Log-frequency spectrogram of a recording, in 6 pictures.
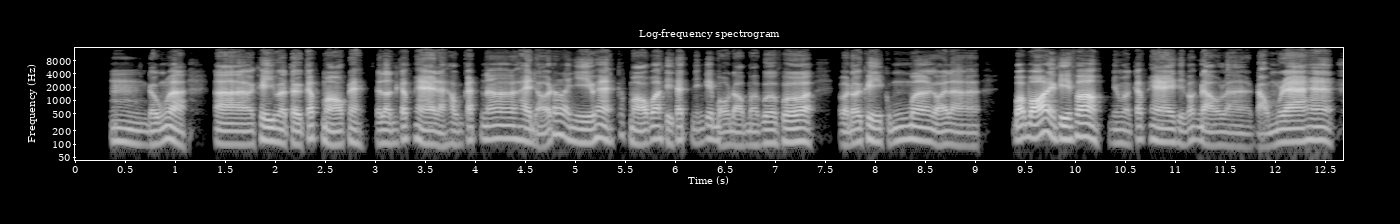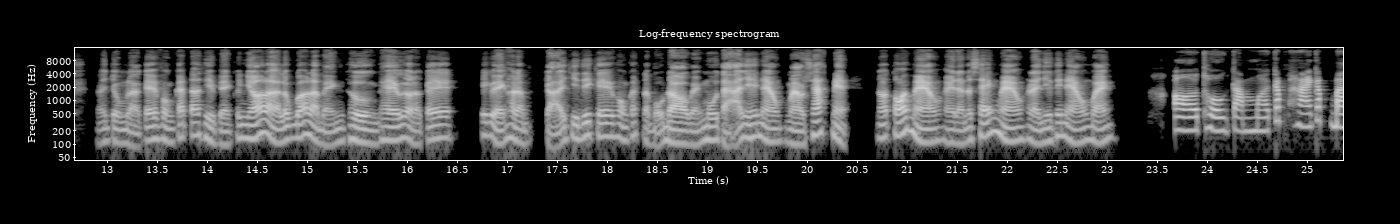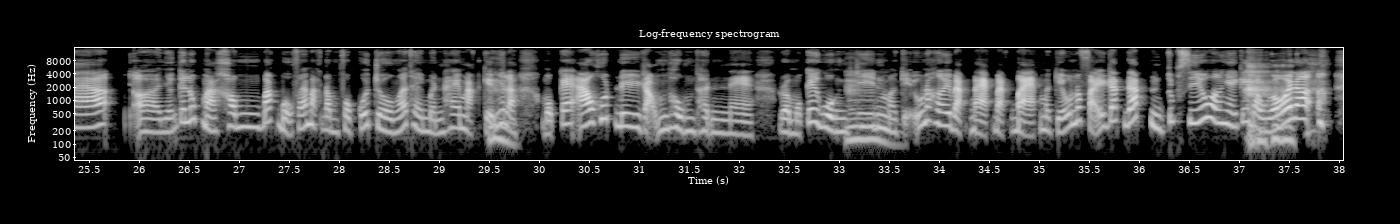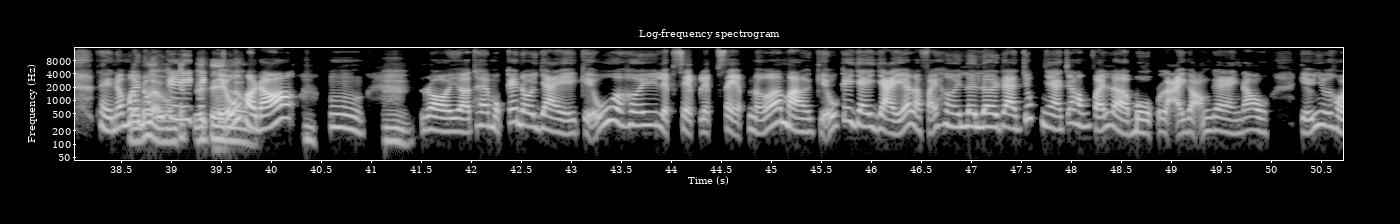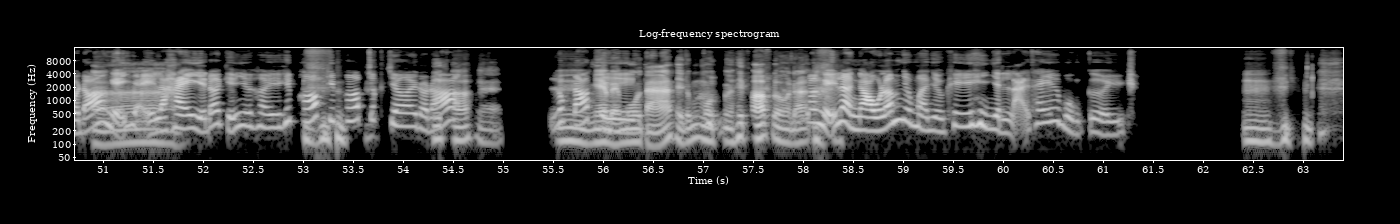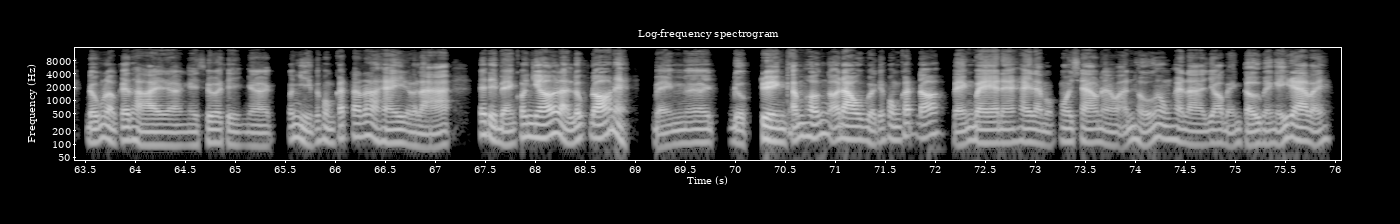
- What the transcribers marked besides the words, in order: tapping; laughing while speaking: "Ừm"; in English: "hoodie"; laugh; laughing while speaking: "đó"; laugh; chuckle; laugh; laughing while speaking: "khi"; other background noise; laugh
- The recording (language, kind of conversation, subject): Vietnamese, podcast, Phong cách cá nhân của bạn đã thay đổi như thế nào theo thời gian?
